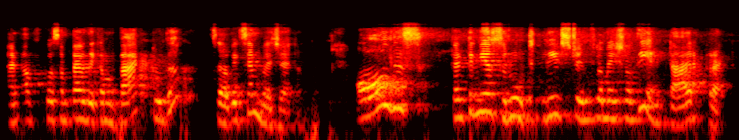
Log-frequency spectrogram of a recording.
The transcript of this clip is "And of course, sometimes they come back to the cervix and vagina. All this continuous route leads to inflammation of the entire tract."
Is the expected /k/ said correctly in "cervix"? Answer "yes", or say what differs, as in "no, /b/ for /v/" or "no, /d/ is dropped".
yes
